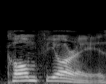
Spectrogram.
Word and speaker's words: Colm Feore: And Colm Feore is his name. That's how it's pronounced.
